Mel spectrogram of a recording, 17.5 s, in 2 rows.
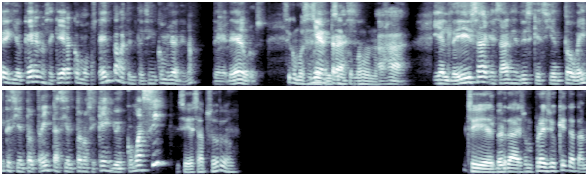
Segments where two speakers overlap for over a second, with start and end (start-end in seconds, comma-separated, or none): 4.6-5.8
